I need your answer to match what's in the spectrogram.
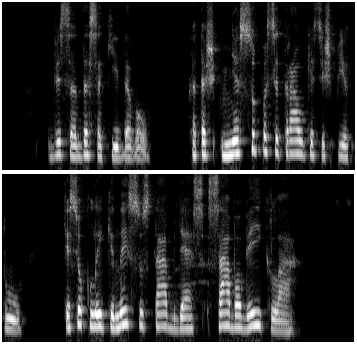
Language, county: Lithuanian, Vilnius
